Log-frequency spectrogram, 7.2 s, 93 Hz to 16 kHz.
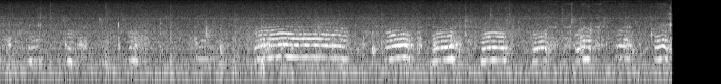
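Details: On their first night, five newborn female Czechoslovakian Wolfdog puppies of Orizon and Rahan, born 21 November 2020 at a kennel, whimper softly. Faint bending squeals come in short clustered runs over a low steady indoor hum.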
